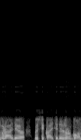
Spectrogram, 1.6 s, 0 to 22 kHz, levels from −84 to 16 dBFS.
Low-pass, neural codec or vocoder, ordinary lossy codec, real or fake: 10.8 kHz; none; MP3, 64 kbps; real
